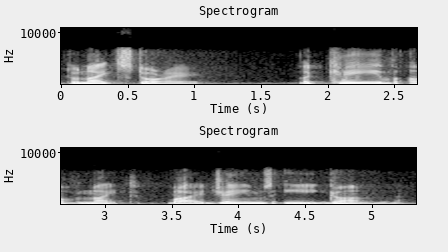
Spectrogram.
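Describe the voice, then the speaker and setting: A man's voice: deep voice, sing-song, slow, darkish tone, slight background noise. A man announcing a 1950s radio series in a theatrical, scripted style. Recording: muffled 1950s broadcast with music.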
